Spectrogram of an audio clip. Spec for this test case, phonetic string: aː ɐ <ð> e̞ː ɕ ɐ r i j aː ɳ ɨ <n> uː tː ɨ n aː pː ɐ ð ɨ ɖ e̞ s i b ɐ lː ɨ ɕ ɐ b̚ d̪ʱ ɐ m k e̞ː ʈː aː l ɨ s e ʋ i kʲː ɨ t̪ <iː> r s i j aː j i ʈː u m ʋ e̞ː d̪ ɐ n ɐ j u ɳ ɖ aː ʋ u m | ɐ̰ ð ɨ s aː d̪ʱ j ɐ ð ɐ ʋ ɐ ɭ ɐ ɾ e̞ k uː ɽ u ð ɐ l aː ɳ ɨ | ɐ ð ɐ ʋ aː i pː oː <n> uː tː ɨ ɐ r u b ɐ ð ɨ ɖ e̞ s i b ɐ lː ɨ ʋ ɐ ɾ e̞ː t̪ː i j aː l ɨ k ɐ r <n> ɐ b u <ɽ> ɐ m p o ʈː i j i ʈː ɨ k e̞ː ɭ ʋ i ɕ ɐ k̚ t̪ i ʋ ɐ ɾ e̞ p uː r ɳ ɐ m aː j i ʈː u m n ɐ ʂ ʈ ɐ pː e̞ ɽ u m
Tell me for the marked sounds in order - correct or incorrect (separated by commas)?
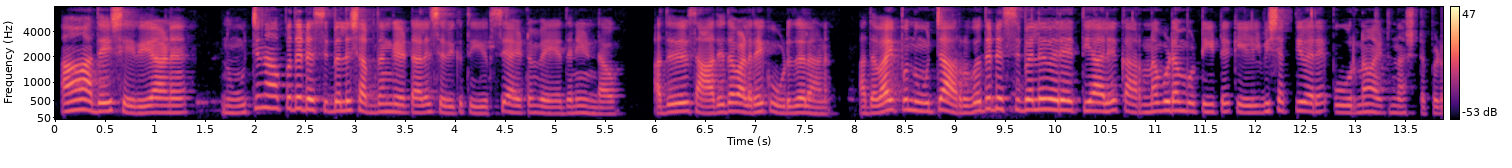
correct, correct, correct, correct, incorrect, correct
